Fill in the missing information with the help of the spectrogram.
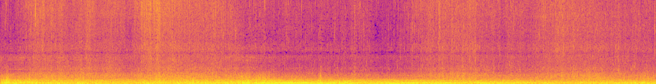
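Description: Wind buffeting the microphone at the seashore: an even, low rushing noise that swells and eases, with no distinct engine or other sound standing out.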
